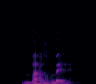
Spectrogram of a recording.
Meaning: barbet (all senses)
- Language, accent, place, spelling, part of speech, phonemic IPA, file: French, France, Lyon, barbet, noun, /baʁ.bɛ/, LL-Q150 (fra)-barbet.wav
